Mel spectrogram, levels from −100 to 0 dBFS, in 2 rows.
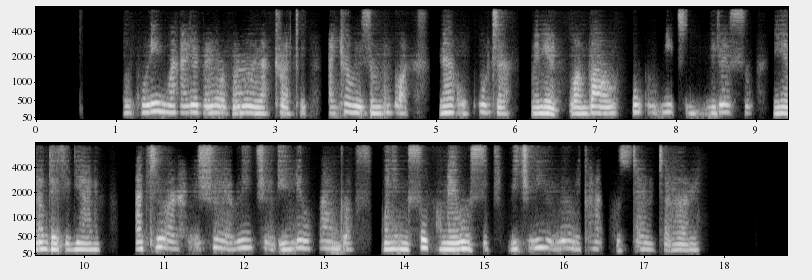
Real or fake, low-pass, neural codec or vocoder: fake; 7.2 kHz; codec, 44.1 kHz, 0.9 kbps, DAC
